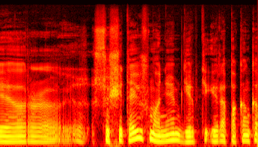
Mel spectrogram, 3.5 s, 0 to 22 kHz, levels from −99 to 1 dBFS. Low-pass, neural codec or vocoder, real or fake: 19.8 kHz; none; real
